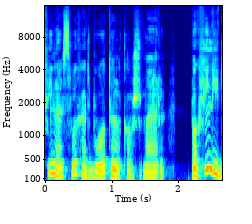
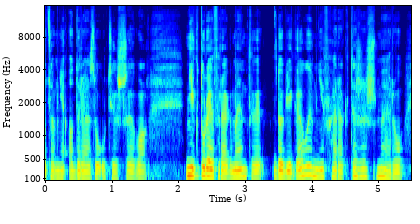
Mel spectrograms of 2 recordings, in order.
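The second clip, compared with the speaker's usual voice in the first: usual speaking voice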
